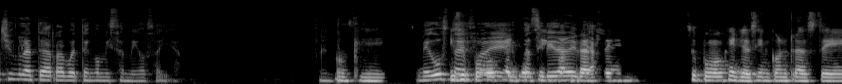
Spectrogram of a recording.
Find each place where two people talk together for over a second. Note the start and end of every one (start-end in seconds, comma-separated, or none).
4.5-6.2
